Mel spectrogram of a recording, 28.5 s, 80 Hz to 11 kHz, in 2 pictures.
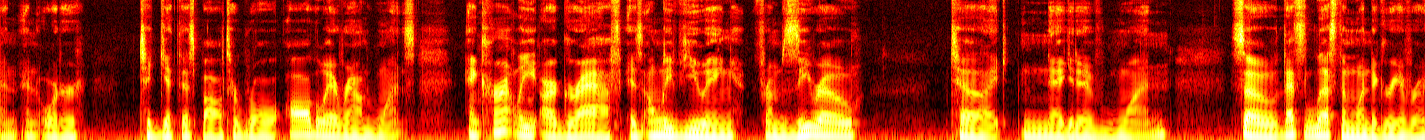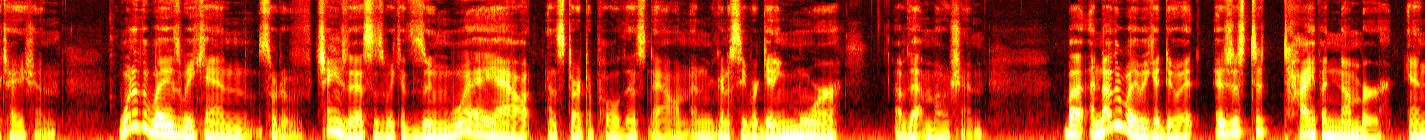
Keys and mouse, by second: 17.7 alt+right click, 19.8 shift+middle click.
